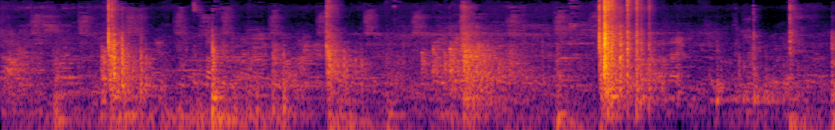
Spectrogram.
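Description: Foosball table in play: hard clacks and knocks of the ball against the plastic men, rods and table walls, a few seconds apart, the loudest a quick cluster of bangs about six seconds in.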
